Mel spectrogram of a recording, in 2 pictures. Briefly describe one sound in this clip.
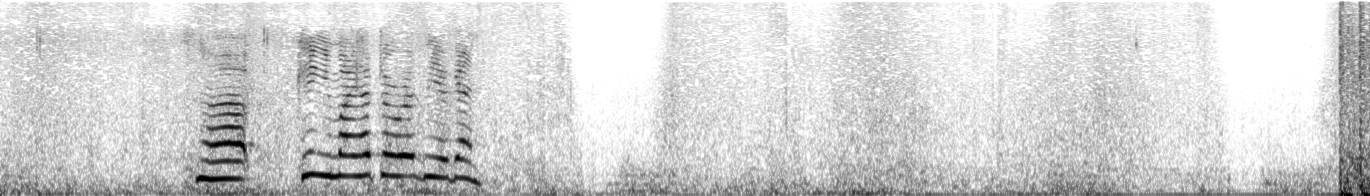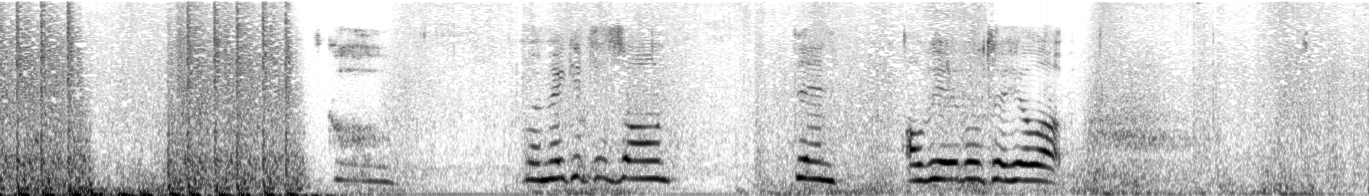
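Water splashes as a game character swims.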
